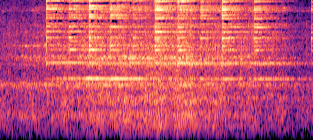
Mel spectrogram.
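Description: A tram rattles steadily along its tracks through a city, a continuous rolling noise with a faint metallic whine and periodic rattling clicks from the rails. No one speaks.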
